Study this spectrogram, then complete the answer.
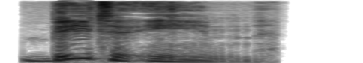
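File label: "betaine", British English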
